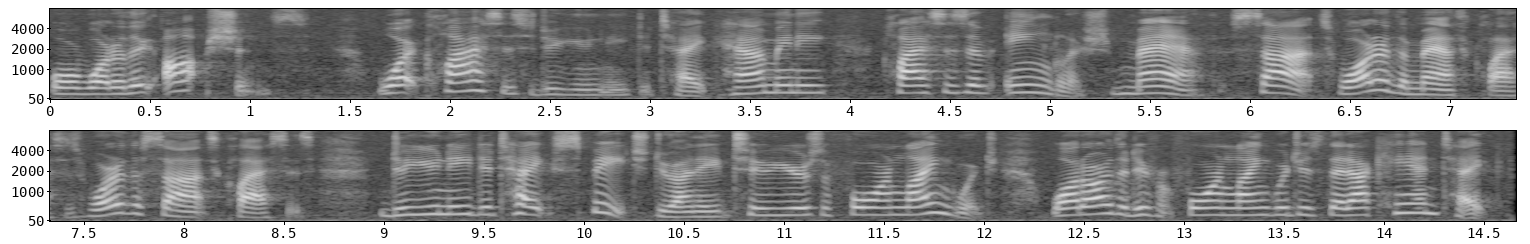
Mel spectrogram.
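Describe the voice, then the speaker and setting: A woman with a fairly high, animated voice appears as a guest from a homeschool bookstore on a local TV talk show, chatting casually in a studio. Speaking at a moderate pace, she explains things earnestly and lays out long lists of questions. The audio quality is poor.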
